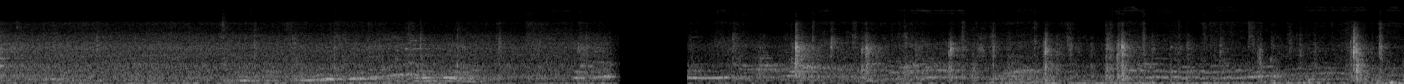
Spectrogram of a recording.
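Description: Sandals slap on a stone floor as people walk.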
